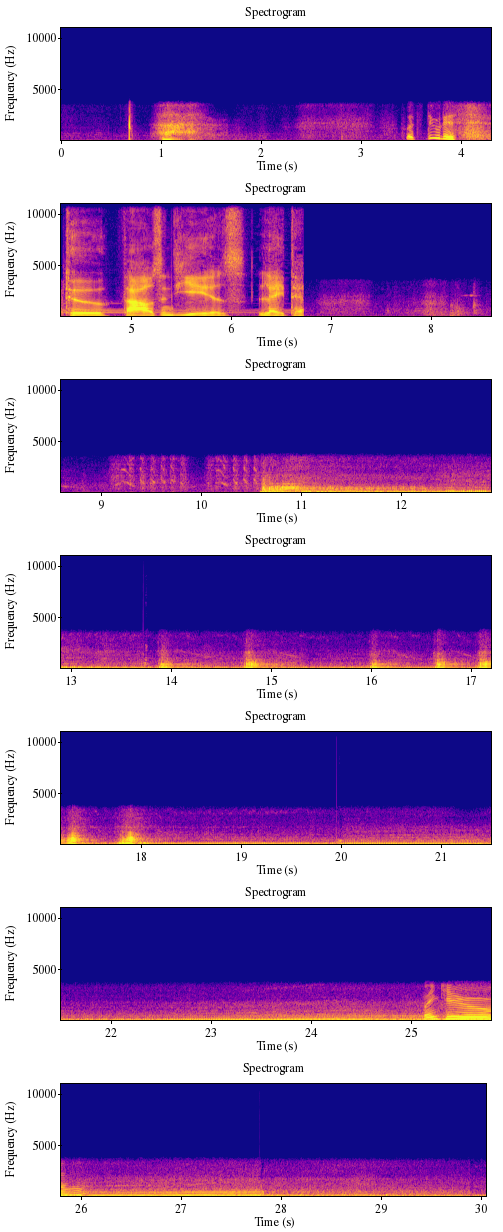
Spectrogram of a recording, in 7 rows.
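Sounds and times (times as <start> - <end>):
motorcycle engine on open exhaust: 10.6 - 30.0.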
